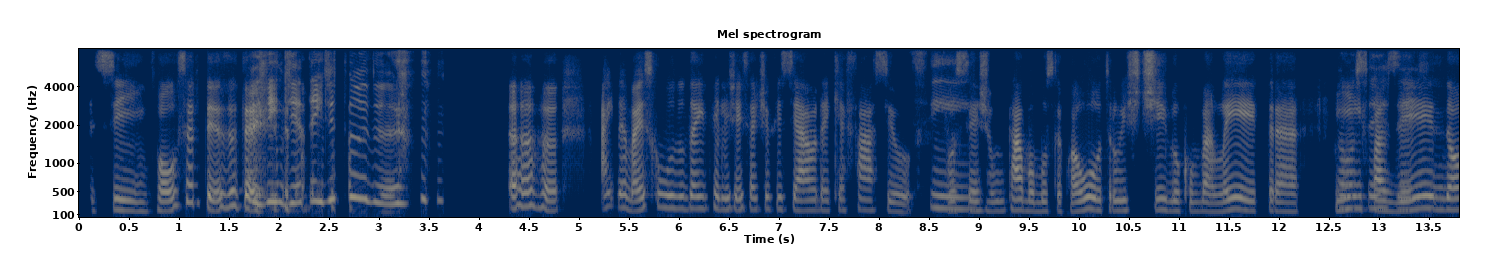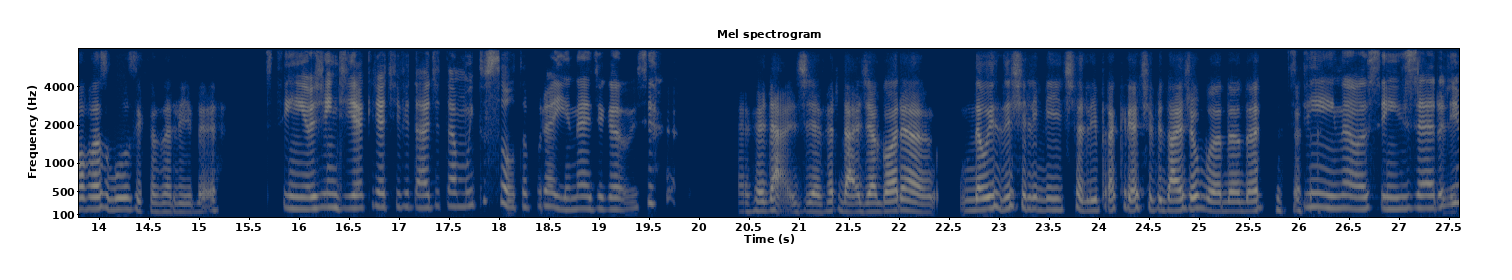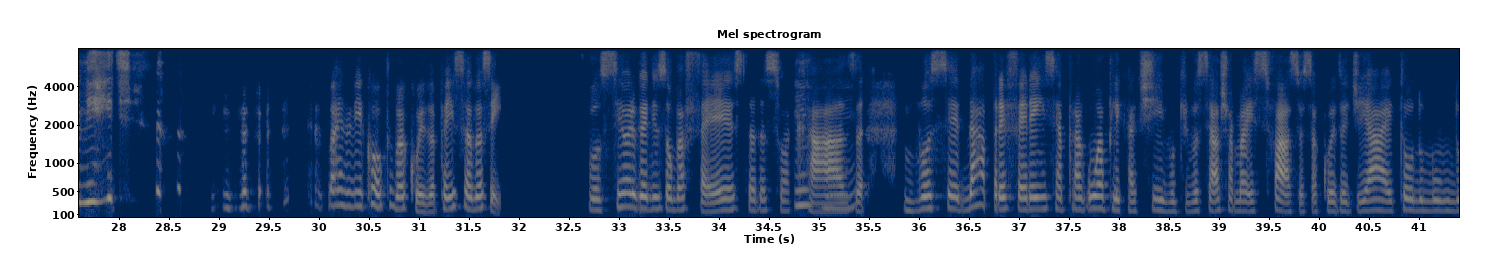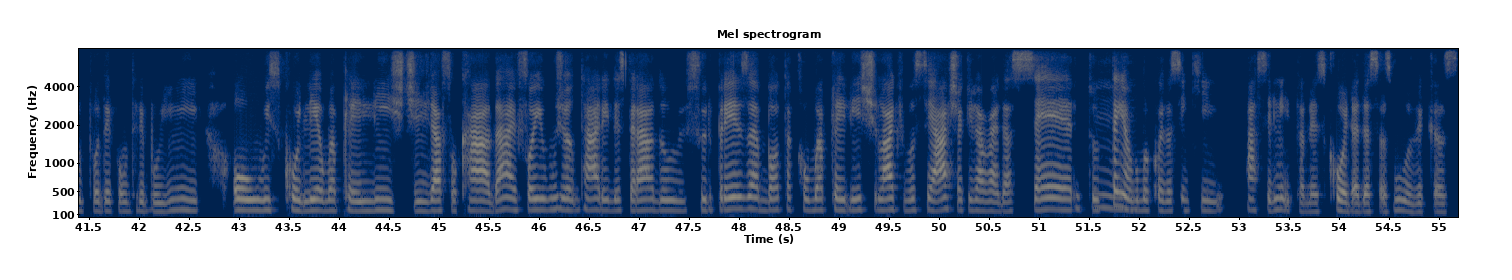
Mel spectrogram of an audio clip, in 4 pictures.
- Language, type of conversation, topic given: Portuguese, podcast, Como montar uma playlist compartilhada que todo mundo curta?
- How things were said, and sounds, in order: laugh; laugh; laugh; laugh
